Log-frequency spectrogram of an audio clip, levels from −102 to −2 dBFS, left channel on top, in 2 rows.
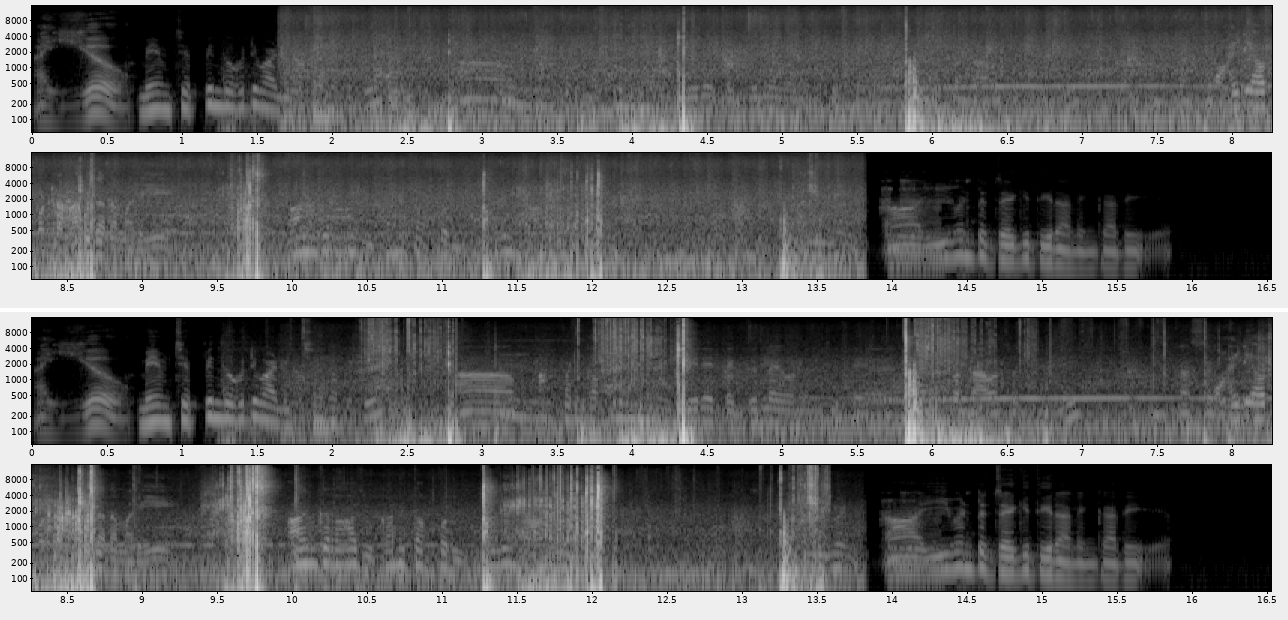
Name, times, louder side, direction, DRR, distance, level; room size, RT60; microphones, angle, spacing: voice 1, 0.0-0.7 3.1-3.5 7.9-9.3 13.0-13.4 13.9-14.5, left 2 dB, 20° left, 1.2 m, -56 dB
voice 2, 0.7-2.4 2.8-7.0 7.4-8.2 9.8-12.1 13.4-15.9, right 3 dB, 80° right, 1.5 m, -59 dB
sound 1, 1.3-1.4 1.8-1.9 2.2-3.1 3.6-4.5 5.8-6.9 7.5-9.0 9.4-10.1 10.7-10.8 11.3-12.2 12.8-12.9 13.1-13.6, right 8 dB, 50° right, 0.4 m, -37 dB
sound 2, 1.6-13.8, left 8 dB, 80° left, 0.5 m, -56 dB
sound 3, 5.1-12.5, equal, 5° right, 1.6 m, -64 dB
head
